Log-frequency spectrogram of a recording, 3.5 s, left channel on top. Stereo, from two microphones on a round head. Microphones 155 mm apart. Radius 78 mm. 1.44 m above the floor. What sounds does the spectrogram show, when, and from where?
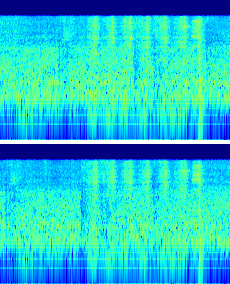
1.3 s a camera shutter: 5° left (ahead or behind), 1.3 m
